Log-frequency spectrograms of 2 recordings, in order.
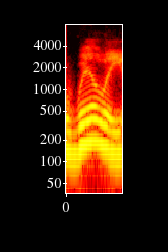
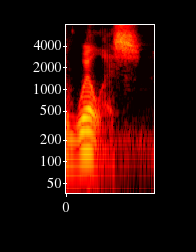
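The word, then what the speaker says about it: Willys: of the whole company but the family name is pronounced willis john north willis and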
